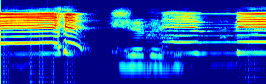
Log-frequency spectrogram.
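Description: Toddler crying hard: a long, high wail that breaks off with a falling sob about half a second in. Short catching breaths follow, then another long wail starts near the end.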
